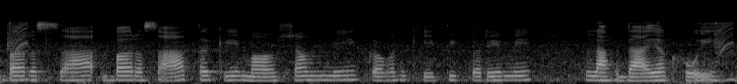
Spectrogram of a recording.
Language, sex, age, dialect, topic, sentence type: Bhojpuri, female, 18-24, Western, agriculture, question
